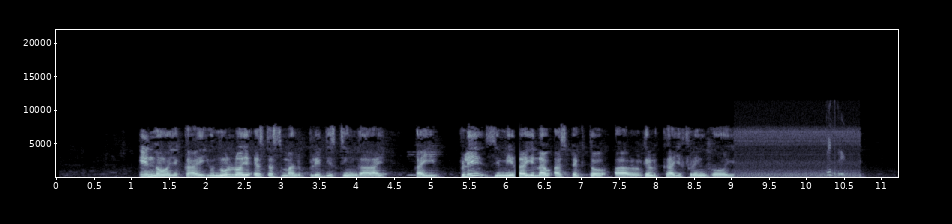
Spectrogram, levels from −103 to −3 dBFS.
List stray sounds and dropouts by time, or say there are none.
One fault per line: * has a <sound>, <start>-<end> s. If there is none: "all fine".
* has a dropout, 6.1-6.2 s
* has a chirp, 10.2-10.6 s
